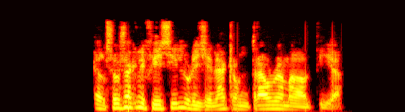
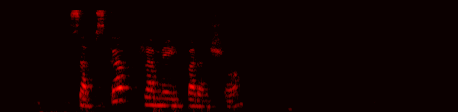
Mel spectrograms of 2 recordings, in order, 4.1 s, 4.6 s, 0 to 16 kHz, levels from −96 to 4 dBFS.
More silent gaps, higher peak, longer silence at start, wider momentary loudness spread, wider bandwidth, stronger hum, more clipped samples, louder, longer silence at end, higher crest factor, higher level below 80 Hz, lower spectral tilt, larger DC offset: second, none vs 2.70-2.87 s; first, -2 dBFS vs -50 dBFS; first, 0.95 s vs 0.4 s; first, 10 LU vs 6 LU; second, 8.2 kHz vs 11.5 kHz; neither; neither; first, -17 LUFS vs -66 LUFS; second, 0.65 s vs 1.65 s; about the same, 18 dB vs 22 dB; first, -50 dBFS vs under -90 dBFS; first, -4.5 dB/octave vs -1.5 dB/octave; neither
